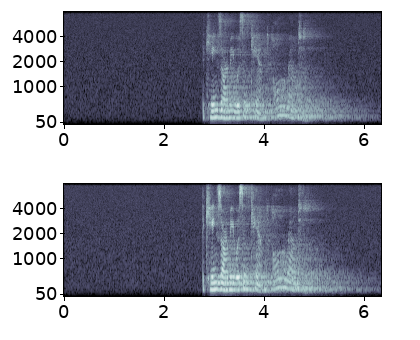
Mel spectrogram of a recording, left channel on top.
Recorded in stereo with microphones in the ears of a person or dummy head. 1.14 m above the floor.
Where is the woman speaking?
50° right (ahead or behind), 1.3 m; by 5.0 s 40° right (ahead or behind), 3 m.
